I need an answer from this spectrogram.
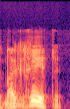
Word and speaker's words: Magritte: A pronúncia do francês, Magritte.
